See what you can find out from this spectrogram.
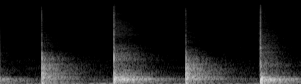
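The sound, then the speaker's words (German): Four crisp knocks on a tabletop at a slow, even pulse, alternating a lower, duller tap with a brighter, higher one. Each strike rings briefly before the next, with no voices. “Indem ich das Ursprünglichste nehme, das, was ich vorhin gerade schon sagte, eigentlich den Urimpuls, den wir haben, einen tiefen und einen hohen Klang, wie das kann man selbst auf dem Tisch realisieren.”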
